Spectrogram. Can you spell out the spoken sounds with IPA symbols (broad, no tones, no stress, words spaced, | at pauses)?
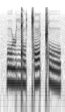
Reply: oɹŋ͡ǃoǀɔ ǁo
